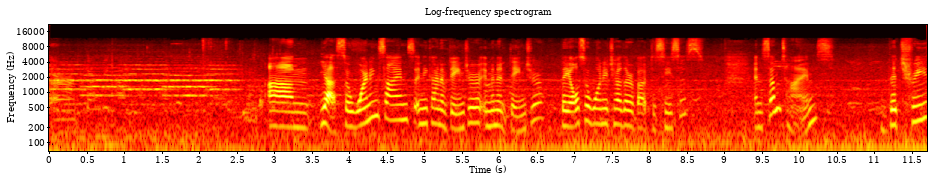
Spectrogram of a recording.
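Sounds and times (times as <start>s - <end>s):
emergency vehicle siren wailing in the city: 0.0s - 4.2s
city traffic rumble: 0.0s - 11.7s
speech: 2.9s - 8.8s, 9.4s - 10.5s, 11.1s - 11.7s.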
